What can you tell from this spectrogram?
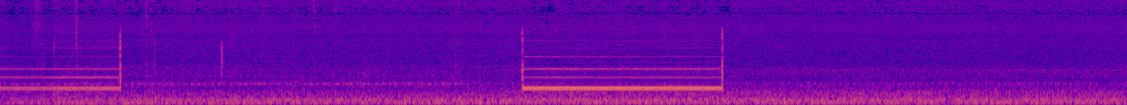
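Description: Telephone tones sound before a call connects: two long, steady electronic beeps several seconds apart, clear, over a constant low rumble like a car engine. No one speaks.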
